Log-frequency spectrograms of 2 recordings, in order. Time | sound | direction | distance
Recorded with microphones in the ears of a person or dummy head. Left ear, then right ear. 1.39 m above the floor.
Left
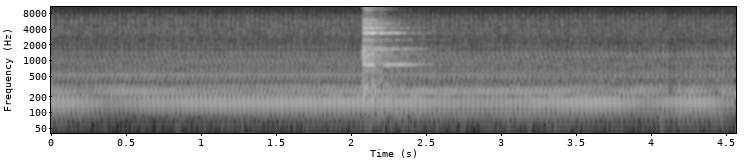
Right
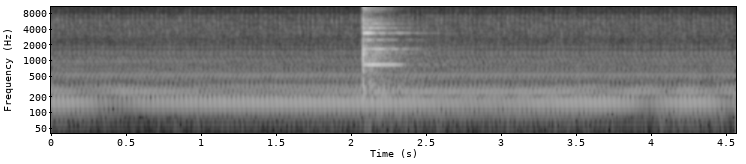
2.1 | a guitar | 25° right (ahead or behind) | 0.8 m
